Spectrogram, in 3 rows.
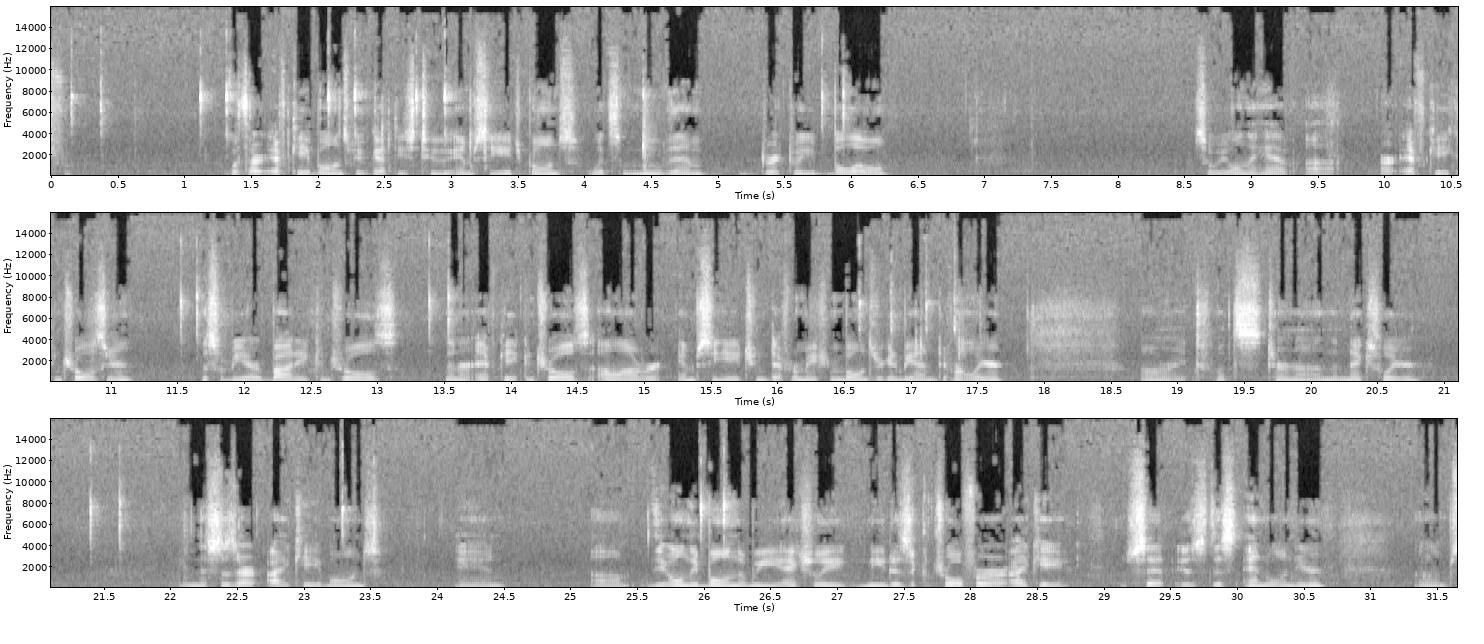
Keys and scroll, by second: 4.4 m.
